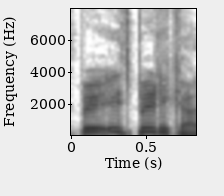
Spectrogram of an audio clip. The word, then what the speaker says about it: Boudica: what about that Queen, Boadicea? What's it? Boudica? It's Boudica. It's Queen Boudica, isn't I it?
